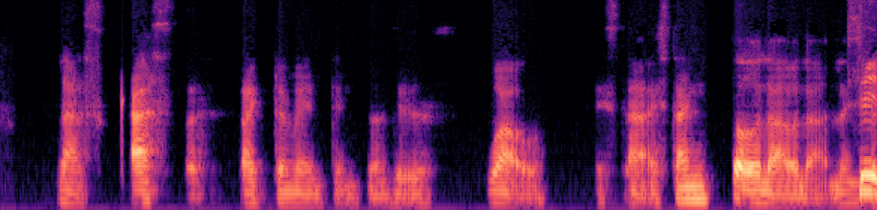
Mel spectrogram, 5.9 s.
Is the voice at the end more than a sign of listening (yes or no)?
yes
